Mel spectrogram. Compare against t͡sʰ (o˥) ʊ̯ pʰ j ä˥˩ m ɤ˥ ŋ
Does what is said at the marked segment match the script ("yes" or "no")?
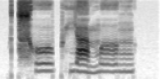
yes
